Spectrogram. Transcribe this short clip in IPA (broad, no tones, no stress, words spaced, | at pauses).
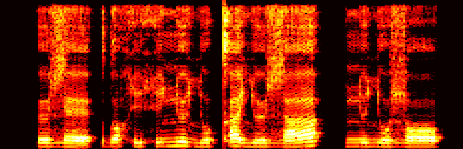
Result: øɮɛ | dɔhi hiɲø ʎo kʼaʎø ɮa | ɲøʎo ɮɔ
